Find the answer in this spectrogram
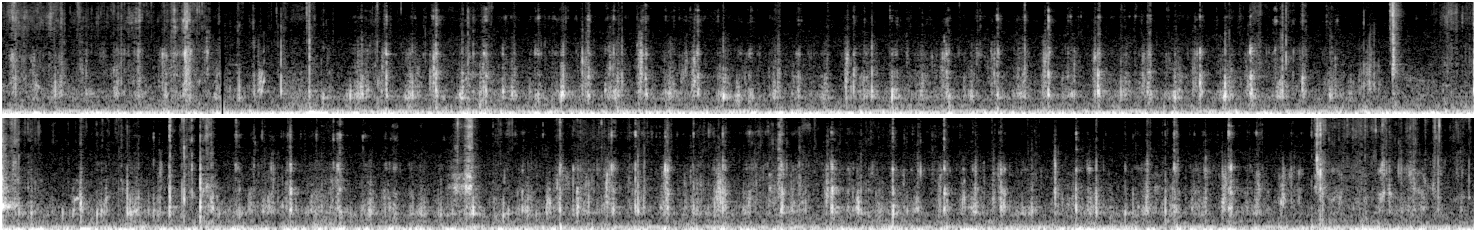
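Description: Biting into and chewing linked Vienna sausages: a continuous run of short wet clicks and crackles, with one louder bite about three seconds in.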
